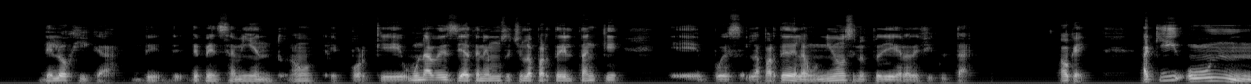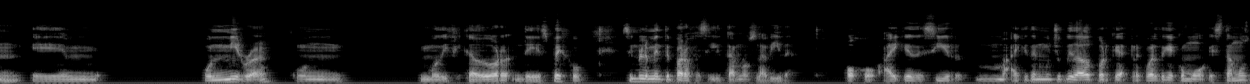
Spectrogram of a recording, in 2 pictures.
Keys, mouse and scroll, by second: 0.0 Escape, 1.9 middle click, 2.0 click, 3.4 shift+click, 4.3-5.9 middle drag, 5.9 click, 6.2 shift+middle click, 6.9 shift+middle click, 7.2 shift+middle click, 7.9 shift+middle click, 9.9 middle click, 12.6 middle click, 14.6 middle click, 18.1 click, 19.3 middle click, 22.7 click, 23.2 click.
